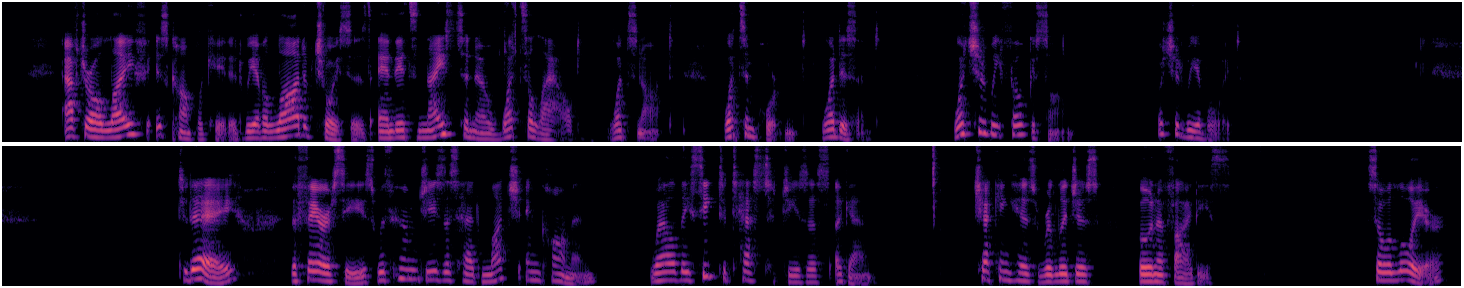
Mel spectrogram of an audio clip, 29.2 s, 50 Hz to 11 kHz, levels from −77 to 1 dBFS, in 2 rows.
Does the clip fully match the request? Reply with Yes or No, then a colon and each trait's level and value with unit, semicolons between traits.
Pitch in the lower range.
No: medium, 185 Hz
